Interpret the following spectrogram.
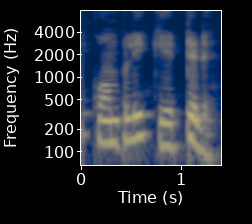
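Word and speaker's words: complicated: में आ गया होगा देखो क्या किसी वर्ड के अंत में टा या ड आए और उसमें उसमें हमें डी आईडी जोड़ जोड़ना होता है तो उस डी आईडी को हम क्या पढ़ते हैं इड पढ़ते हैं सिंपल सा रूल है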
